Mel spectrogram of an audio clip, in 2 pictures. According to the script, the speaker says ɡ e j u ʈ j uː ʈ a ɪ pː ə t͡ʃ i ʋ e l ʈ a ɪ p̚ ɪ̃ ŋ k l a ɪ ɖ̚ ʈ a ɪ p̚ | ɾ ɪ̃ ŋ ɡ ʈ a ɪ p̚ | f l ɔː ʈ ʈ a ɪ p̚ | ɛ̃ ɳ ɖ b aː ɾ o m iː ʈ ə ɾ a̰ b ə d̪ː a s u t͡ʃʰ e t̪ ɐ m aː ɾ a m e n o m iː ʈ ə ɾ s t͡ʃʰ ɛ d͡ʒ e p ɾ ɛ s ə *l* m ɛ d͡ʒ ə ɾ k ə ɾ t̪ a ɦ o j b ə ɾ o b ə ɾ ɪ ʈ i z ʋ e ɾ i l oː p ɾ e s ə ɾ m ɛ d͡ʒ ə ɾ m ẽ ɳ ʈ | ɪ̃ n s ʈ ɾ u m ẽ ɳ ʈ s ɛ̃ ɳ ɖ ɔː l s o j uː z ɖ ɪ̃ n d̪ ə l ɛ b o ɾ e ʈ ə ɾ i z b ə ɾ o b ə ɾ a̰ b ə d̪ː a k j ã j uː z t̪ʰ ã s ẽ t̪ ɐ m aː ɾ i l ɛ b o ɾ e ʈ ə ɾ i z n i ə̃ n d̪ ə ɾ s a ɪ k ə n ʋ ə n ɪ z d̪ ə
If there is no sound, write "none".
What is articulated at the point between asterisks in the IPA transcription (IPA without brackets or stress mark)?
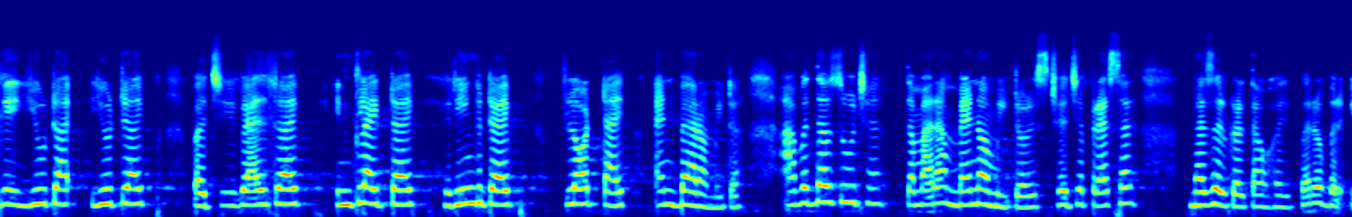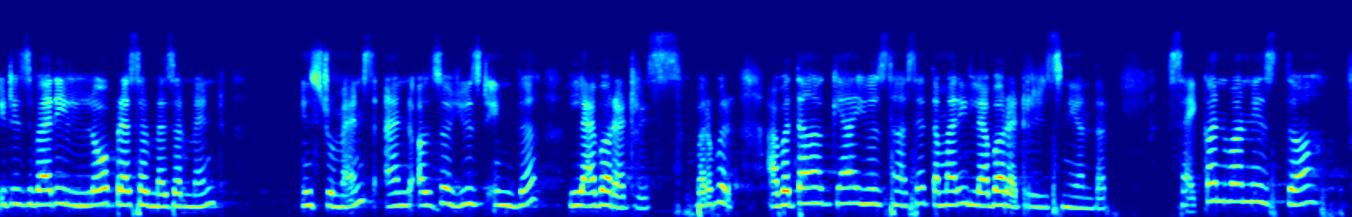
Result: ɾ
